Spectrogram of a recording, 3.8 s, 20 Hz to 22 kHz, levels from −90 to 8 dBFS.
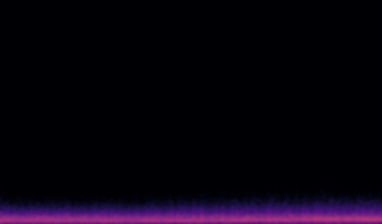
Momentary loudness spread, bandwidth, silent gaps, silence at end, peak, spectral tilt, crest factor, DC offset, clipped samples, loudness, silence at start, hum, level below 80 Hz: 4 LU; 5 kHz; none; 0 s; -30 dBFS; -7 dB/octave; 12 dB; under 0.1%; under 0.1%; -43 LUFS; 0 s; none; -78 dBFS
